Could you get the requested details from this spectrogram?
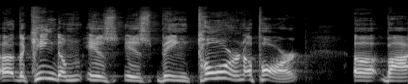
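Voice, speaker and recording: In a raised, projected voice with a Southern US accent, a man speaks at a high pitch with lively intonation and a bright, sharp, animated, warm tone, on a very clean recording with a silent background. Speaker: pastor. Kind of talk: Christmas sermon. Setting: church. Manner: animated, folksy preacher; warm, joking and emphatic, with audience call-and-response.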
